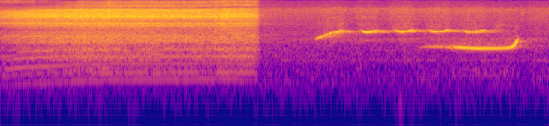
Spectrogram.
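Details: Talking common hill myna kept in Bangladesh, known to whistle and mimic speech; a loud droning buzz fades out, then a wavering high whistle and a lower level whistle ending in an upward flick follow.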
